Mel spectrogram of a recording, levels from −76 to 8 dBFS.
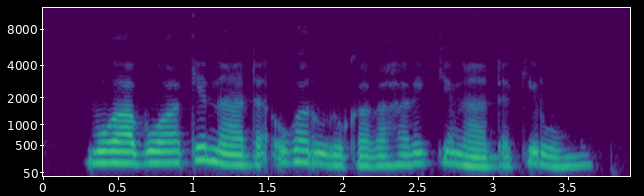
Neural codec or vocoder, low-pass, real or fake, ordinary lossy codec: codec, 24 kHz, 6 kbps, HILCodec; none; fake; none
